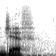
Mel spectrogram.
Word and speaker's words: Jif: Sorry, I think it's pronounced Jif.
